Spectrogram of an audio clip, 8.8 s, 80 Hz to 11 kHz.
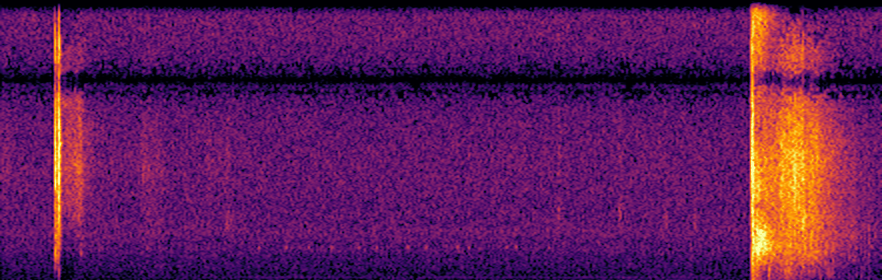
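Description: Single rifle shot from a .223 Remington firing a 55-grain V-Max handload with Varget or IMR 4198 powder, a sharp loud crack with a short decaying tail near the end, after a faint click and a long quiet stretch.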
